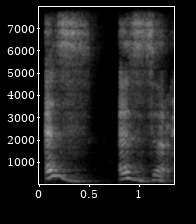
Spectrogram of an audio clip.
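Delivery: الزرع with the l assimilated, azzarʕ; correct reading. Shown as a demonstration. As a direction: jump straight to the z sound. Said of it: "نروح على حرف الز".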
